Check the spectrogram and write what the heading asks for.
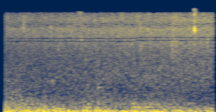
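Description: Heavy rain falling steadily, with a deep low rumble underneath.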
